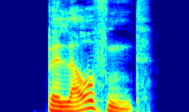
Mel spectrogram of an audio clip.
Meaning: present participle of belaufen
- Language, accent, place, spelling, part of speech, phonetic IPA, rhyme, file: German, Germany, Berlin, belaufend, verb, [bəˈlaʊ̯fn̩t], -aʊ̯fn̩t, De-belaufend.ogg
